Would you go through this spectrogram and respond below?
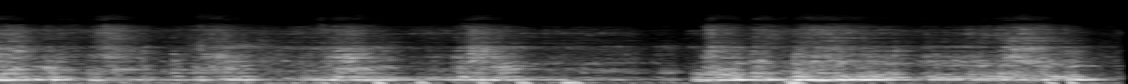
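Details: Lion giving a run of short, rough roaring grunts about every half second, with a brief pause midway before the grunting resumes louder; a steady low hum runs underneath.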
